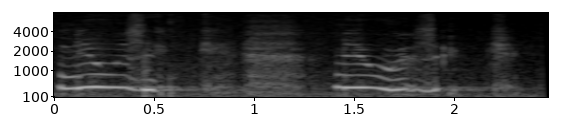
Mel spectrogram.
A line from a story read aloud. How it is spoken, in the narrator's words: shrieked the emperor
